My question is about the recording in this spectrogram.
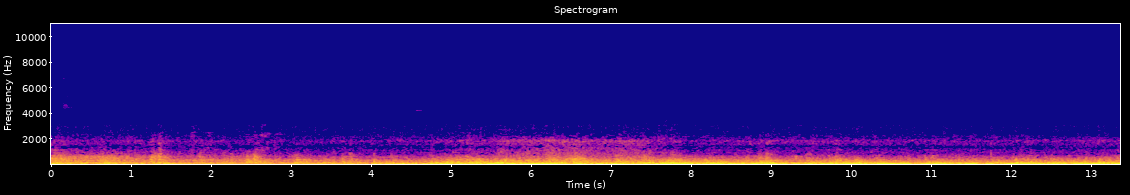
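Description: Passenger train running, heard from inside the carriage: a steady low rumble that grows louder about four seconds in.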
